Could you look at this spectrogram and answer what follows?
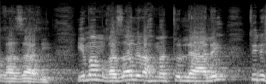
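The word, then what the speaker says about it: غزالي: আলাইহি নাম শোনেন নাই বাংলাদেশে অনেকে অবশ্য বলে গাজ্জালী মূল উচ্চারণ হলো গাজ্জালী ইমাম গাজ্জালী রহমাতুল্লাহ আলাইহি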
